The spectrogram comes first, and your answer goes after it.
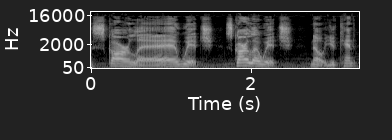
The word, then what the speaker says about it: Witch: so Scarlet Witch Scarlet Witch and there we are saying the W sound so make sure it's witch not vich witch witch with it is short I sound Scarlet Witch Scarlet Witch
